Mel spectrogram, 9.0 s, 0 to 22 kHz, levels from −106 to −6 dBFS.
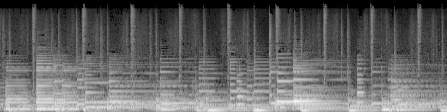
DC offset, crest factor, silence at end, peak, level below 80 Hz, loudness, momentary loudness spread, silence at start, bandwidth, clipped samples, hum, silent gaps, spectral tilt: under 0.1%; 18 dB; 0 s; -4 dBFS; -30 dBFS; -22 LUFS; 9 LU; 0 s; 17.5 kHz; under 0.1%; none; none; -8 dB/octave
